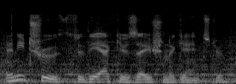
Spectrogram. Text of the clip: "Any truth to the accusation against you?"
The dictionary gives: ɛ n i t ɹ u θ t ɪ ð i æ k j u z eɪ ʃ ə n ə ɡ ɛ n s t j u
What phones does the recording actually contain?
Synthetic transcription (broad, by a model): ɛ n i t ɹ u θ t ɪ ð i æ k j u z eɪ ʃ ə n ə ɡ ɛ n s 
